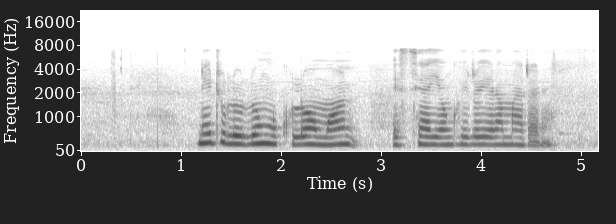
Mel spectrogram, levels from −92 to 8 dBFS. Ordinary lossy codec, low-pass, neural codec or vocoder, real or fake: none; 7.2 kHz; none; real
